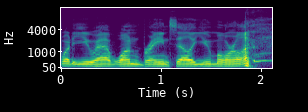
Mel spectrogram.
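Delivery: synthetic, robotic text-to-speech computer reading voice. Retelling hearing their own comment read back, imitating a text-to-speech voice. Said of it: "the text to speech voice is like".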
